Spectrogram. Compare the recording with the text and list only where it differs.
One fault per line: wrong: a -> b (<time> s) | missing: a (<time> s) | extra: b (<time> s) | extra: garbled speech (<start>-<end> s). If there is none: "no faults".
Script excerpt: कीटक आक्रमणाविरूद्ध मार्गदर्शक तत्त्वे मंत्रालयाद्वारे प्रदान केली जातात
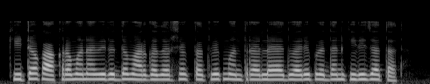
no faults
